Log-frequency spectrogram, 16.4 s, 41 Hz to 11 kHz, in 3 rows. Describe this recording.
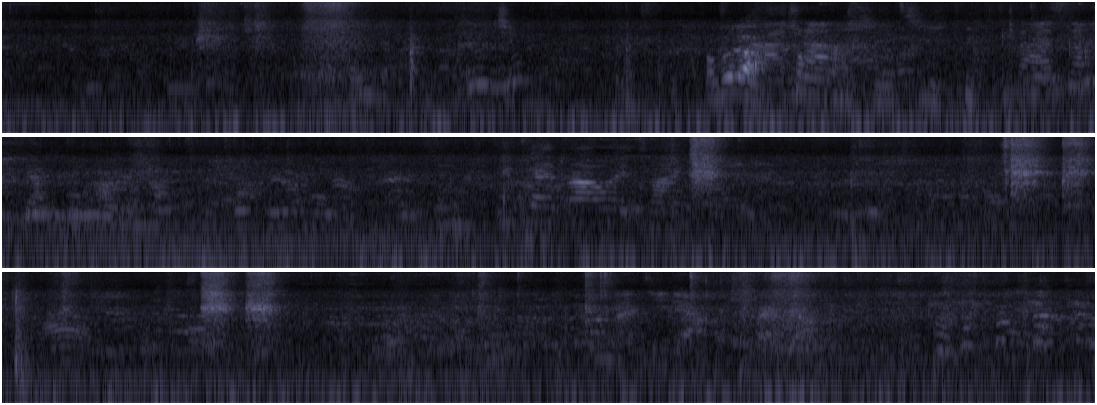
Walking through the fruit and vegetable market, Binaural recordings, Zoom H4n+ Soundman OKM II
